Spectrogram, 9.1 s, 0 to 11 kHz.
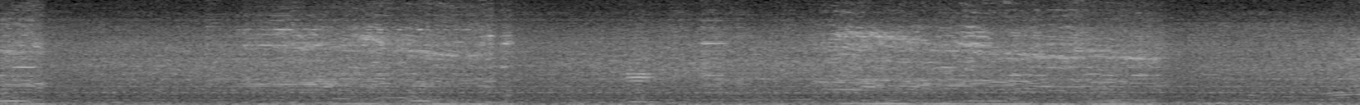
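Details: Perkins 1300 series diesel generator runs rough with an uneven knock over its low rumble and white smoke, caused by a broken injector nozzle.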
